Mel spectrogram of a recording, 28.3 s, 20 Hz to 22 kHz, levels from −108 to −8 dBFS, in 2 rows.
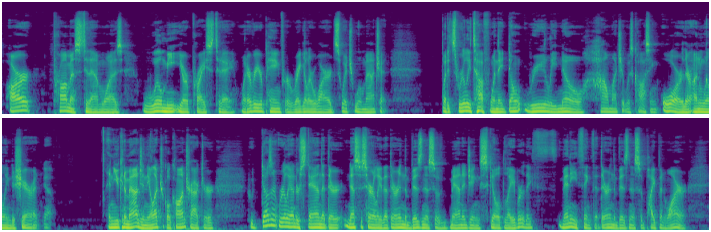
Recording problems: none

